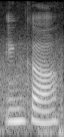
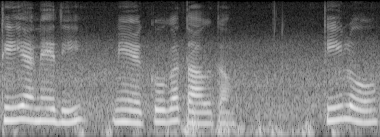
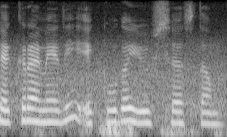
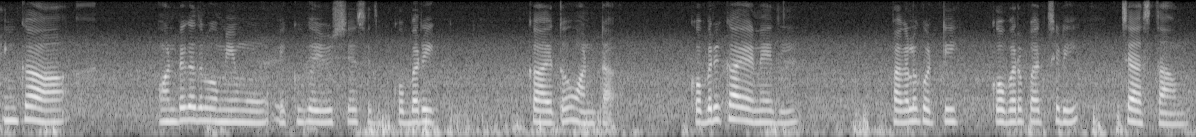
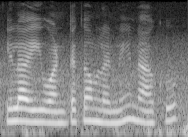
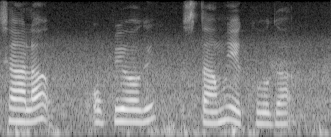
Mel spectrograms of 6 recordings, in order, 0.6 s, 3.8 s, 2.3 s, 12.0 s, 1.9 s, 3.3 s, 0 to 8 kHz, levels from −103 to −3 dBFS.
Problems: constant background noise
